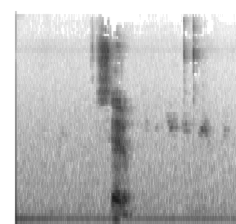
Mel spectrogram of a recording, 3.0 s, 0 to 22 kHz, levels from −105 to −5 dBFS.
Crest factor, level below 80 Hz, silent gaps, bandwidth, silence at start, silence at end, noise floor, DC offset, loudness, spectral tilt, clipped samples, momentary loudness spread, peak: 24 dB; -60 dBFS; none; 16 kHz; 0.2 s; 0.3 s; -47 dBFS; under 0.1%; -25 LUFS; -2.5 dB/octave; under 0.1%; 26 LU; -8 dBFS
